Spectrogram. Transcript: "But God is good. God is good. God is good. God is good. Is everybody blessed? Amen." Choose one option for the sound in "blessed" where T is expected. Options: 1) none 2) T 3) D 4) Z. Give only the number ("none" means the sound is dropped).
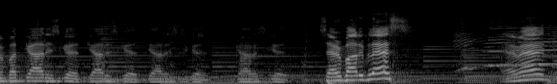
1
